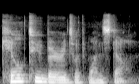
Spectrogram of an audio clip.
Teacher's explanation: Emphasize two birds and one stone. Connect with one stone quickly. · Keep kill sharp but not harsh. Stress two and one clearly. Use a slightly upward intonation for the entire phrase, giving it a clever tone.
